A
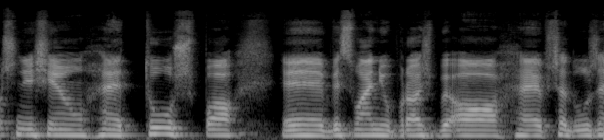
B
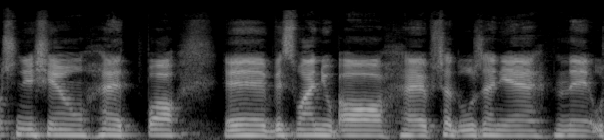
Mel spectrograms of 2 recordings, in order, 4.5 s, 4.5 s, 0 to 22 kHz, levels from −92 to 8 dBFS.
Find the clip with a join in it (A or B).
B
